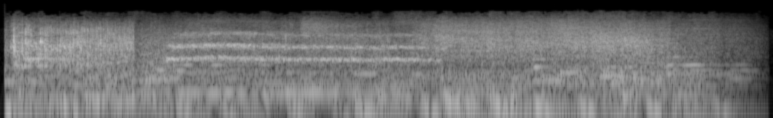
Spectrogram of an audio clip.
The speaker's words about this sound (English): So they all jump in their vehicles and burn rubber. I like the ramped up sound, so to speak, of uh, Thunderhawk.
